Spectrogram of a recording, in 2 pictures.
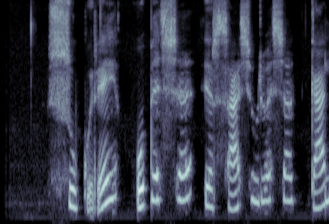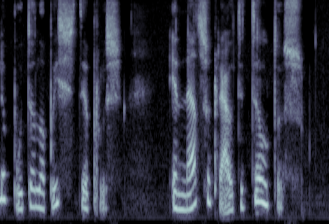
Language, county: Lithuanian, Vilnius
